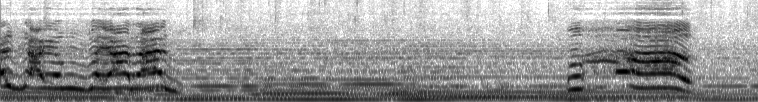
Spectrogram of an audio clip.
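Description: Heavy rain pours down in a constant, even hiss throughout, while a distressed voice cries out over it at the start and again near the end.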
